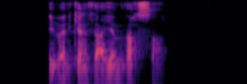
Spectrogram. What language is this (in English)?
Kabyle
